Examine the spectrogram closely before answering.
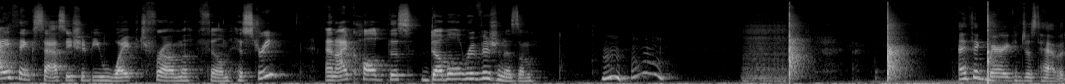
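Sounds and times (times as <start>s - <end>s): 
speech: 0.0s - 6.6s, 9.6s - 10.6s
person vocalizing: 6.0s - 6.8s
genuine slow clap: 7.9s - 8.2s, 8.8s - 9.2s.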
